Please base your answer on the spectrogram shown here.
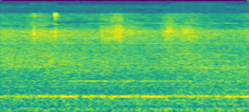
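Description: Steady mechanical rumble of a metro train at the Assemblée nationale station, continuous and fairly close, with a sustained tonal whine running throughout and no talking.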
